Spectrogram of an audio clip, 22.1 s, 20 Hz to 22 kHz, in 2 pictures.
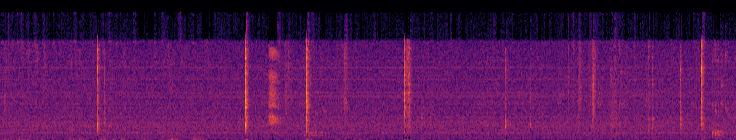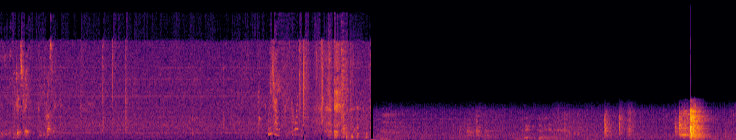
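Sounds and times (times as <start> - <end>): small hard parts clicking together: 6.0 - 6.5, 7.3 - 13.1.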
